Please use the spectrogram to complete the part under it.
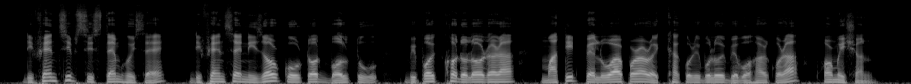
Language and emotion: Assamese, neutral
